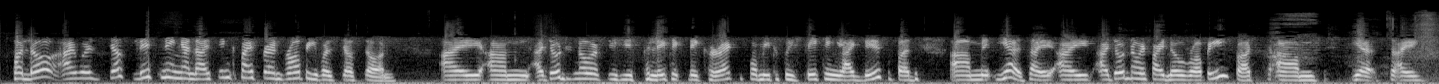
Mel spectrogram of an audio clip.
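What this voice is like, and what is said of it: Put-on Indian accent. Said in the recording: “So Indian accent. ... Meant to be Indian”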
